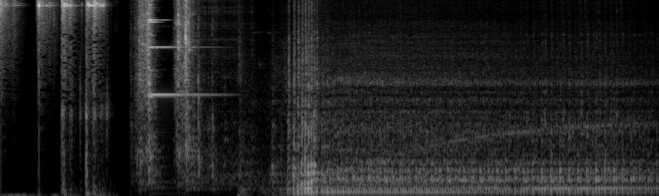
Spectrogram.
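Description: Cartoon sound effects: a quick run of coin clinks, a short cash-register ding, then a vehicle engine starting about three seconds in and running steadily as the monster truck pulls away.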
